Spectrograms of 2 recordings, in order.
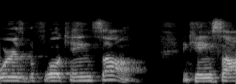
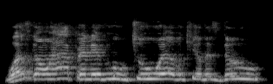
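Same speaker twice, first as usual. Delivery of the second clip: higher, curious slang question; eager street question; 8 semitones higher than usual. Retold or imitated. David asking the soldiers about the reward, higher and eager. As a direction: ask around like a kid sniffing out a deal. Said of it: "David started asking".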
